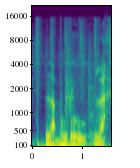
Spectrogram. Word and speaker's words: Labubu: Let's learn how to say it. Laboo.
